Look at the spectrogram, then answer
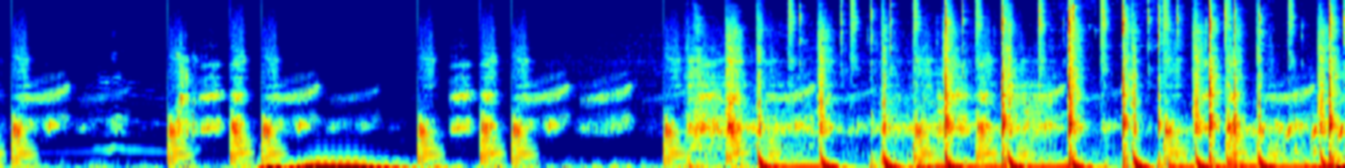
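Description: Frog croaks in a frog-themed Geometry Dash level, a series of sharp clicky croaks in bursts over a steady musical beat, close and prominent with no talking.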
